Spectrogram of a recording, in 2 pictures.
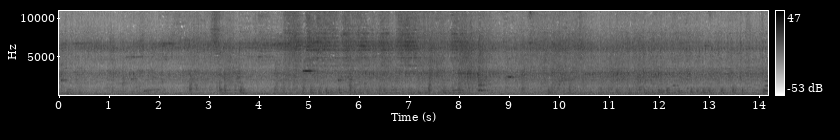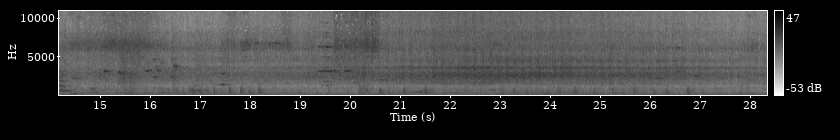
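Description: Diesel-hauled State Railway of Thailand ordinary passenger train in motion: a steady rumble of the carriage with wheels clattering over the rails and points, and short squeaks here and there.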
